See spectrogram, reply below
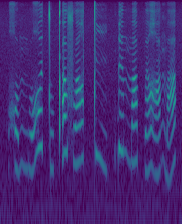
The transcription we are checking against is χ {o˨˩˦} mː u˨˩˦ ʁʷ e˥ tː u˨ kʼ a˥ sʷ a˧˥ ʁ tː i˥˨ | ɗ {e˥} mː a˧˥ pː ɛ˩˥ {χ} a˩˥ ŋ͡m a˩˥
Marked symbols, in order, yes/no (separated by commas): yes, yes, no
